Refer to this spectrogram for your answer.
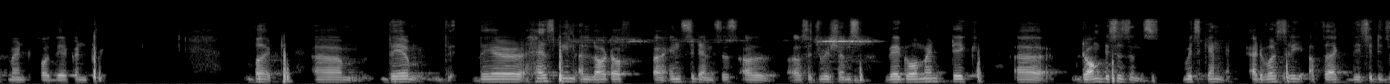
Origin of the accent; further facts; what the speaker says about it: India; I'm from India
